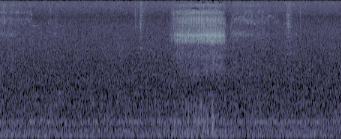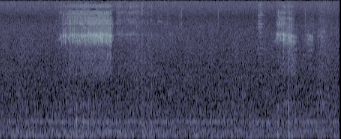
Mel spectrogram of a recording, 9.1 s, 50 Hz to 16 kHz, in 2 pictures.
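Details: Quiet snoring during sleep, recorded in 2013: soft, faint breathing noises with a few gentle hissy breaths over room hiss.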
